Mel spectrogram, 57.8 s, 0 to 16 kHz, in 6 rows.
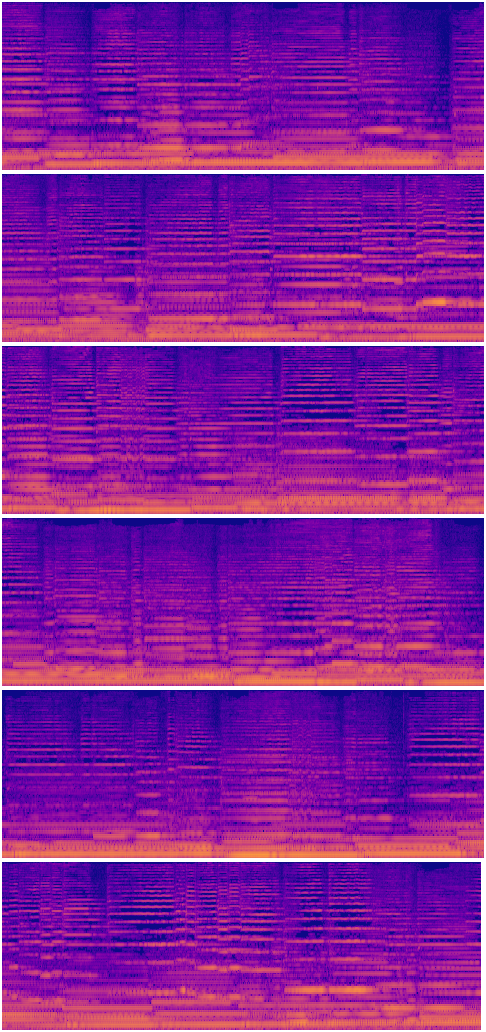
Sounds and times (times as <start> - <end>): Violin, fiddle: 0.0 - 57.7.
